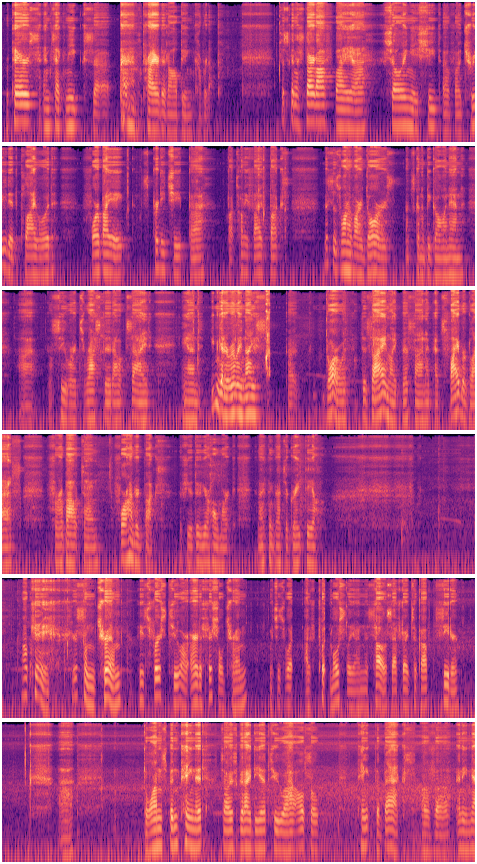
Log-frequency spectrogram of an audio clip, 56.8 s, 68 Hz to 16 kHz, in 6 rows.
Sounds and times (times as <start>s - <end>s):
Speech: 0.0s - 4.4s, 5.6s - 10.6s, 11.2s - 15.3s, 15.9s - 34.8s, 38.2s - 47.0s, 48.3s - 49.0s, 50.1s - 53.7s, 54.4s - 56.7s.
